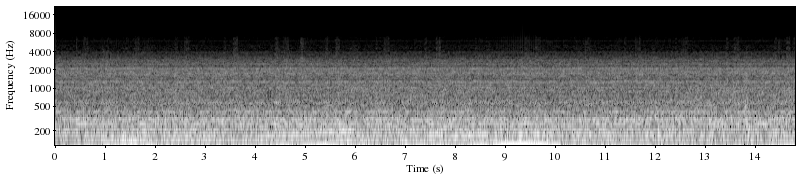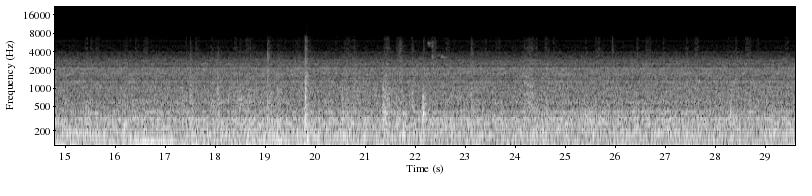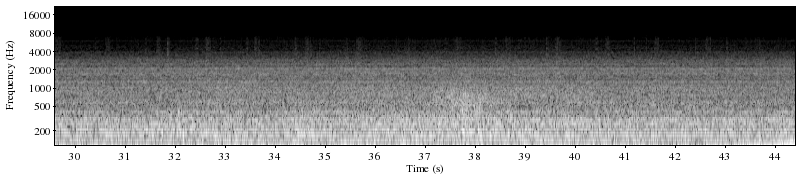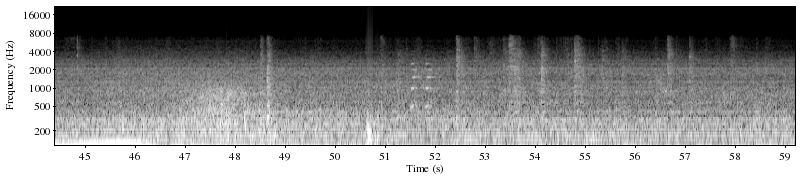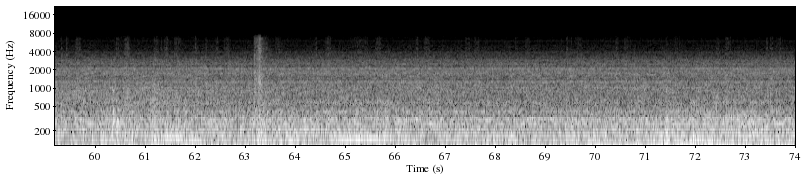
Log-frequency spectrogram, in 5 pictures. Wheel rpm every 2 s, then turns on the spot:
0, 0, 0, 0, 0, 0, 0, 0, 0, 0, 0, 0, 0, 0, 0, 0, 0, 0, 0, 0, 0, 0, 0, 0, 0, 0, 0, 0, 0, 0, 0, 0, 0, 0, 0, 0, 0.
none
